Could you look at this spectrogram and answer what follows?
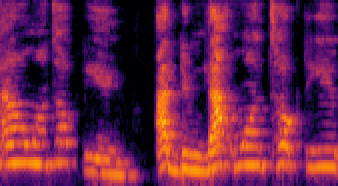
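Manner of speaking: ordinary talk, nothing marked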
